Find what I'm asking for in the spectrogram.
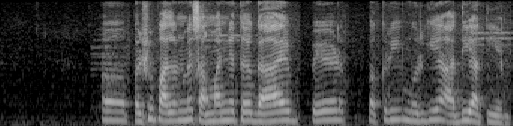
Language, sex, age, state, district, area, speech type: Hindi, female, 60+, Madhya Pradesh, Ujjain, urban, spontaneous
